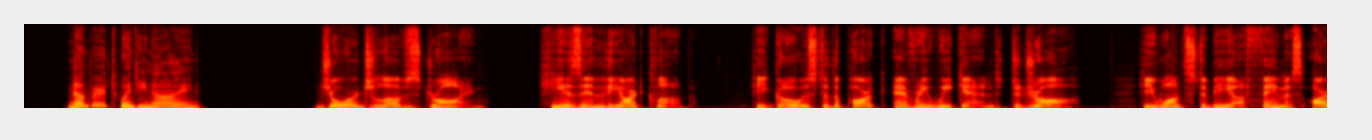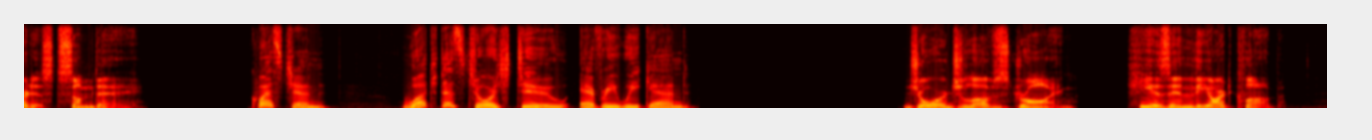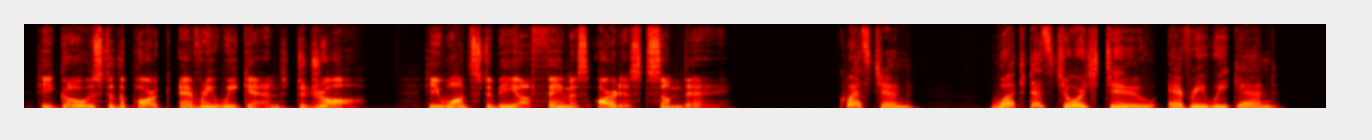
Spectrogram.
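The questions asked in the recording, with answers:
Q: What does George do every weekend?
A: He goes to the park to draw.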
